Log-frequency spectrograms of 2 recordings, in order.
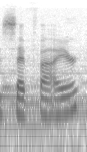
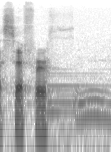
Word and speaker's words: Zephyr: much to cg uh sapphire did i say it right i hope i did thank you so much frank zephyr yeah zephyr okay and we'll see you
